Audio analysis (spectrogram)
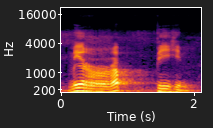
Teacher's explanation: nun sukun bertemu dengan huruf ro, jadi nunnya itu dianggap tidak ada jika dibaca. Tulisannya min rabbihim. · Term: idgham bila gunnah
